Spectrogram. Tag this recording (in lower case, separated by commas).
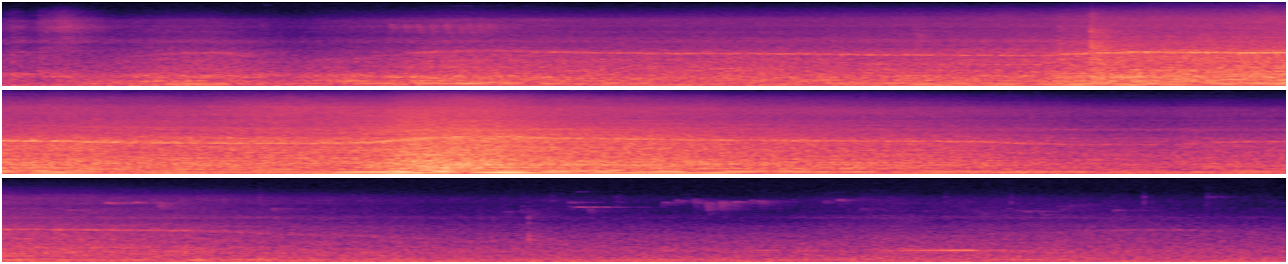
motorcycle, vehicle, motor vehicle (road)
